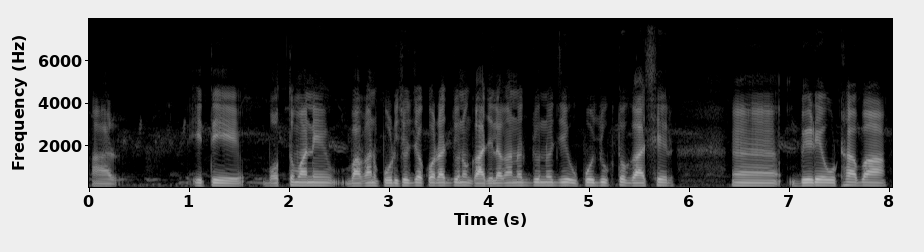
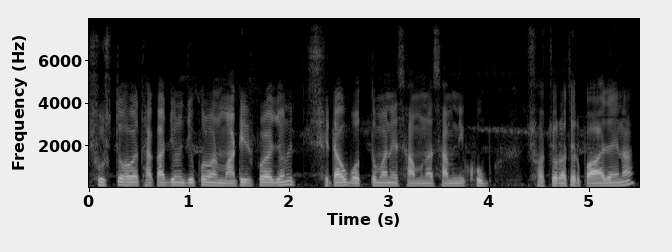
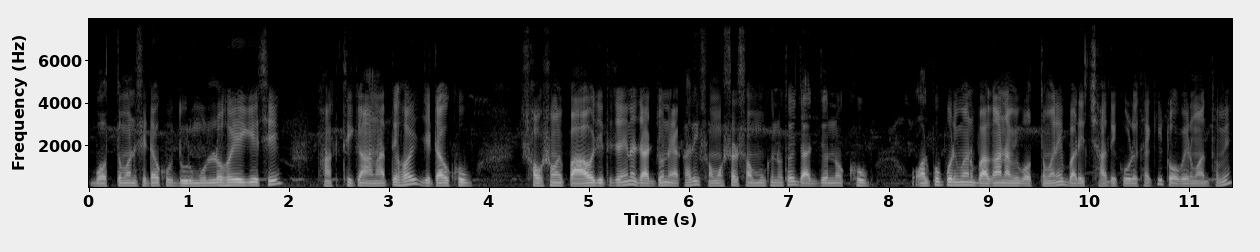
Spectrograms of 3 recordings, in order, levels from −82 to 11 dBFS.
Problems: constant background noise, low volume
